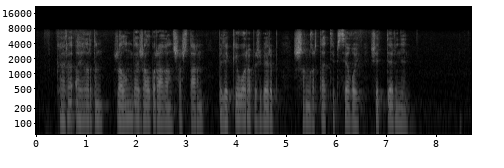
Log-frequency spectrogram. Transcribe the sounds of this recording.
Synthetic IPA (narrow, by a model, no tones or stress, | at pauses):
kʲʰæɾɪʔɑjʁəɾd̪əɴʒɑlˠəɴd̪ɑʒɑlˠbəɾʔɑʁɑnʃɑʃt̪ɑɾən | b̥ɪle̞kʲːe̞woɾɑpʒɪbe̞ɾɪp | ʃəɴɢəɾt̪ɑt̪ʰepse̞qʰo̞jʃe̞t̪ːe̞ɾɪne̞n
